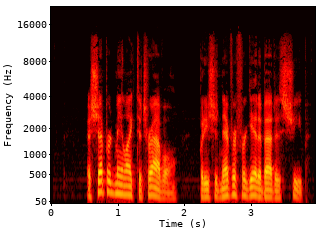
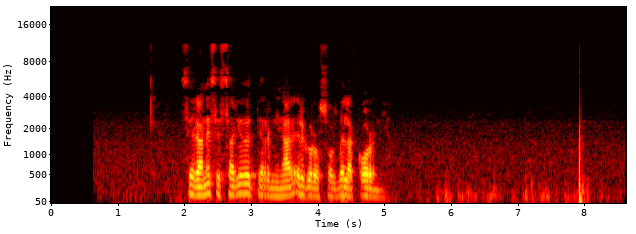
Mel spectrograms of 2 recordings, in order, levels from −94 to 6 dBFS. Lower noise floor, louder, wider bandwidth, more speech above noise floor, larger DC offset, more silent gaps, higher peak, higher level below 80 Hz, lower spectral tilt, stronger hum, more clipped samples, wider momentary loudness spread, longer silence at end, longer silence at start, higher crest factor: first, -76 dBFS vs -65 dBFS; second, -31 LUFS vs -26 LUFS; first, 14 kHz vs 11.5 kHz; first, 45 dB vs 39 dB; neither; neither; second, -12 dBFS vs -2 dBFS; second, -68 dBFS vs -48 dBFS; second, -5 dB/octave vs -7 dB/octave; neither; neither; about the same, 9 LU vs 8 LU; second, 0.2 s vs 0.65 s; second, 0.55 s vs 2 s; second, 20 dB vs 26 dB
